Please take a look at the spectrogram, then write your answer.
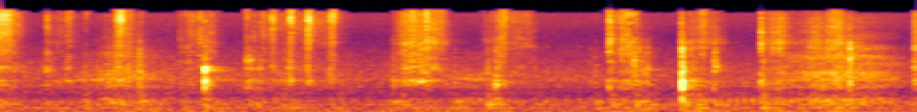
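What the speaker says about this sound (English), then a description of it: "That's the component leads, just trimming off the excess after." Excess component leads being trimmed from a freshly soldered circuit board, heard as a run of close, sharp little clicks and snips with rubbing and scraping between them, irregular and moderately loud with no talking.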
